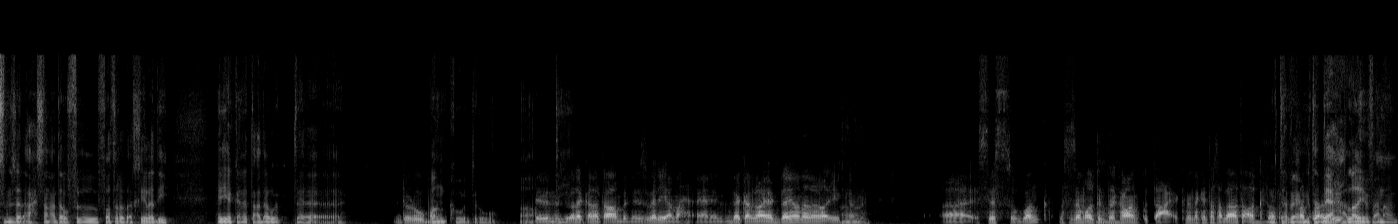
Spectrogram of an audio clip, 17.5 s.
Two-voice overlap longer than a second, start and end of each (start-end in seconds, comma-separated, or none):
15.6-16.9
